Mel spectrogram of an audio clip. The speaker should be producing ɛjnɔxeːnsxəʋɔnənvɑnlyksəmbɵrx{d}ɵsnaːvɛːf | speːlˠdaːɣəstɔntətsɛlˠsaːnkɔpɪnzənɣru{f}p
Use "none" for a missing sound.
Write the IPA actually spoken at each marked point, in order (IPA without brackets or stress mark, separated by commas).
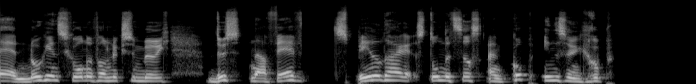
d, none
